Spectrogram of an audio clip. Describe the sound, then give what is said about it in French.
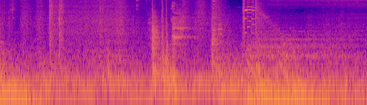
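A door bearing no name or number is handled and swung open, with a few knocking clatters of the latch and frame, then a drawn-out scraping creak against a low steady rumble. “Je crois que c'est cette porte, mais il n'y a pas de nom ni de numéro.”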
